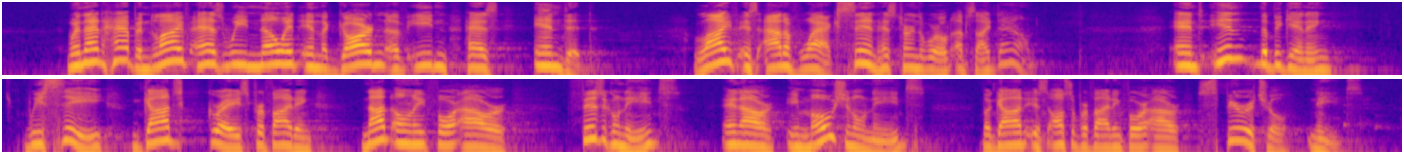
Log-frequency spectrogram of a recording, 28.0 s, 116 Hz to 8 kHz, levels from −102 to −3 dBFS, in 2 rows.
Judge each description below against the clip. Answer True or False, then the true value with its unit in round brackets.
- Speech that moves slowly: True (120 wpm)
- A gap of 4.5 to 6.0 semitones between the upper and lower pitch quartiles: True (5.4 semitones)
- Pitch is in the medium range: True (175 Hz)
